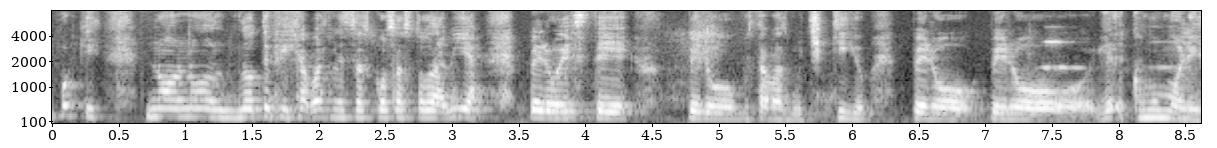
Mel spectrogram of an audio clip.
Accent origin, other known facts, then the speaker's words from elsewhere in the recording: New Orleans, Louisiana, United States; born there; Nací en Nueva Orleans. Me adelanté un mes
